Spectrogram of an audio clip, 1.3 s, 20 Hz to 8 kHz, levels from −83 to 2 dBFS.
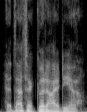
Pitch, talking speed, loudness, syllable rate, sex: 100 Hz, 185 wpm, -18 LUFS, 4.6 syllables/s, male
